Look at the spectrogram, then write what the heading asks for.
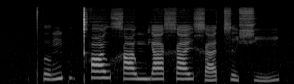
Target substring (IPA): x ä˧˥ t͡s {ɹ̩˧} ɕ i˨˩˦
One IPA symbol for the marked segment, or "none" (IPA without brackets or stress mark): ɹ̩˥˩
